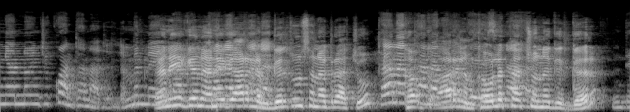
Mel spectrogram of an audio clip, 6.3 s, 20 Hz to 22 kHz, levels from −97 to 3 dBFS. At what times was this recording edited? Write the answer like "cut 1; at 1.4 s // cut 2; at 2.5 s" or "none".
none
